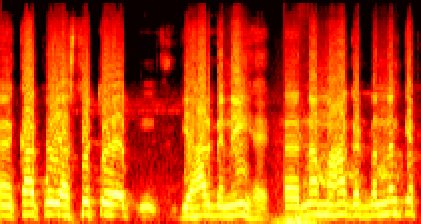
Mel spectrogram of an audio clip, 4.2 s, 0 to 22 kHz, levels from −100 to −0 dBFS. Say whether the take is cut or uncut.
cut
